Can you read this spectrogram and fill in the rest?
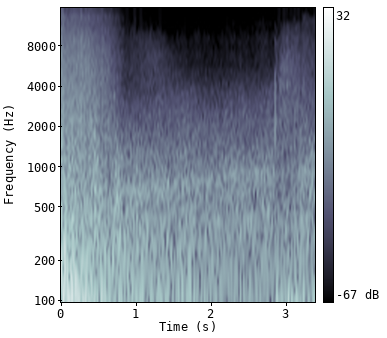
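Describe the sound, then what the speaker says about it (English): A heavy ship's cannon boom opens in the video game Assassin's Creed 4 Black Flag, its rumble fading into a low roar, followed by a second, softer thud near the end. "Cannon! Fire!"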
